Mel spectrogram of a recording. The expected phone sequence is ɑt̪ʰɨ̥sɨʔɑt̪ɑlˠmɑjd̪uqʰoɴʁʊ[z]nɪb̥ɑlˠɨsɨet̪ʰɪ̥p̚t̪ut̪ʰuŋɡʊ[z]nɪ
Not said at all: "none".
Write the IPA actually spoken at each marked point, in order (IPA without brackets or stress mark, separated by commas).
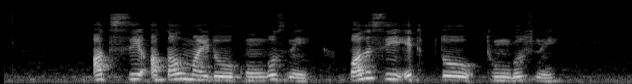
z, z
